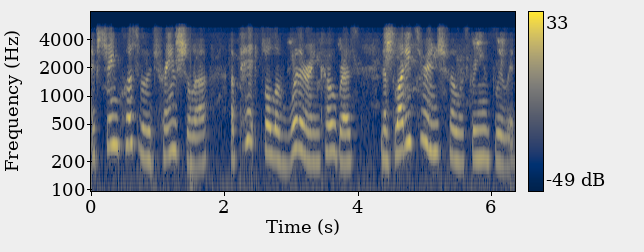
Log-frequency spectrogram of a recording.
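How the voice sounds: The clip has a natural reading voice.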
